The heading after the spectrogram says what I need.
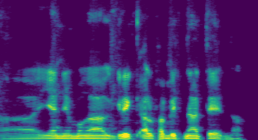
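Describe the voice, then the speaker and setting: A man leads a review lesson in a very low, unhurried voice. He sprinkles in fillers and tag questions and spells out sounds deliberately. The recording is close and dry. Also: level tone, fairly bright tone, dry recording. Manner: Tagalog-English mix, many fillers and tag questions. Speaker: Greek class teacher.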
